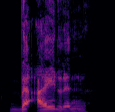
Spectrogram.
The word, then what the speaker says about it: beeilen: To hurry oneself is sich beeilen. Beeilen. Beeilen is spelled B-E-E-I-L-E-N.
